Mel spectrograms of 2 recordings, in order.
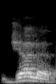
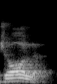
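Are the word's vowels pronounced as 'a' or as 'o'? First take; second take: a; o. First: The vowels are pronounced as open 'a' sounds. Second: The vowels are pronounced as rounded 'o' sounds. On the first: This is how other regions say the word. "they don't say Jala" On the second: This is how speakers in the eastern region say the word. "they say Jala. So it is there is a tendency to use O all the time"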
